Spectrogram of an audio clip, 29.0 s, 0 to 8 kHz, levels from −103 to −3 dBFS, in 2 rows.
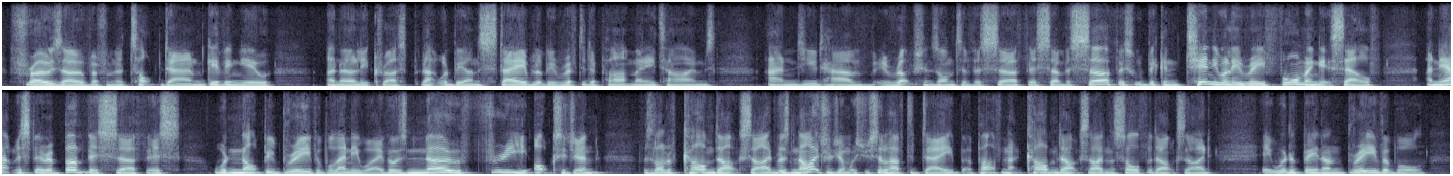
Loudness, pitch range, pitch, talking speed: -23 LUFS, 130-155 Hz, 145 Hz, 165 wpm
